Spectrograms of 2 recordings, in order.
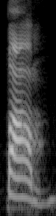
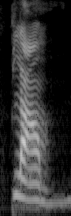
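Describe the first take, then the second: First: No L sound follows the P. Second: An L sound follows the P. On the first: The speaker calls it right. "এটার উচ্চারণটা কিন্তু পাম" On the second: The speaker calls it wrong. "Not প্লাম"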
